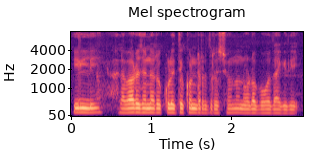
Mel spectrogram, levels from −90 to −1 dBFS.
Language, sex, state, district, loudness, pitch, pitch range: Kannada, male, Karnataka, Koppal, -19 LUFS, 145 Hz, 130-145 Hz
